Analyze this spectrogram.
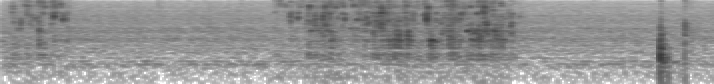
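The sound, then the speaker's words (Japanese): Liquid poured into a cooking pot makes a faint, short splashing stream, followed by a single soft knock. “この液体を釜に入れまして、”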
